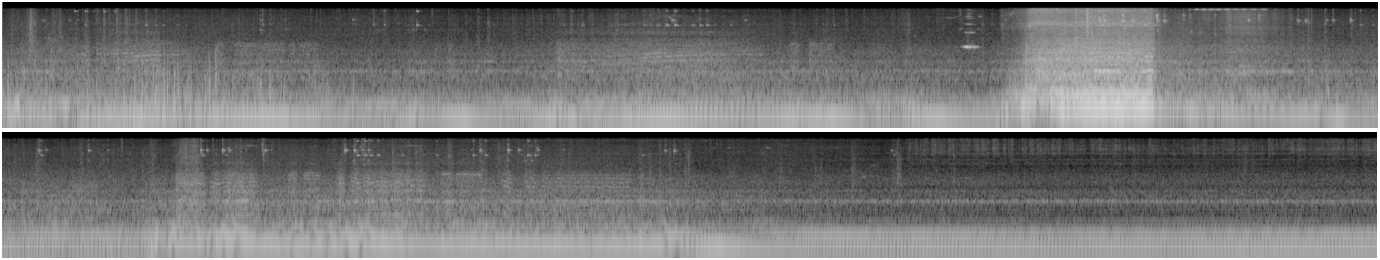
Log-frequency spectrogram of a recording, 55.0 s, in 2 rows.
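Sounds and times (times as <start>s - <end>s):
race car engine from inside cabin: 0.0s - 55.0s.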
